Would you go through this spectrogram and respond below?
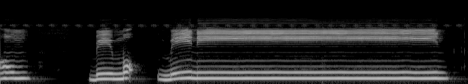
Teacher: ساکن ہے، اس سے پہلے زیر ہے تو یا مدہ، اور وقف کی وجہ سے نون ساکن ہو رہا ہے تو یہاں پر مد عارض ہوگا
